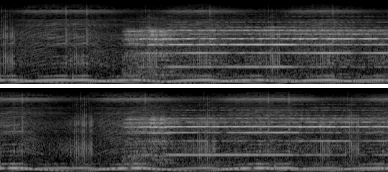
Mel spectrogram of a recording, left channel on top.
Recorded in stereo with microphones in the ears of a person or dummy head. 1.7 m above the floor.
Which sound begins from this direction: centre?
A violin, at 1.2 s.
